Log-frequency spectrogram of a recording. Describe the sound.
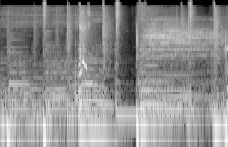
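A dog barks and yips a few times, loud and bright, set among steady tonal sound with no talk.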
